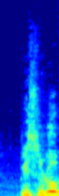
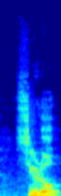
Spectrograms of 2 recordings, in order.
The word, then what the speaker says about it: pseudo: तो इसके बाद the centripetal force is सीडो force. सीडो, सीडो बोले तो ये जो स्पेलिंग आप देखोगे तो पी से शुरू होती है, PSEUDO।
